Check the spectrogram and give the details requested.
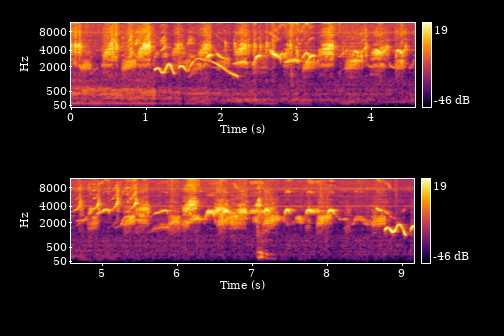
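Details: Chinese hwamei in contest singing, two cage birds tamed for three years: a rich jumble of twisting whistles, sharp chirps and quick warbled notes pours out almost nonstop, over a low background hum and one dull thump.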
